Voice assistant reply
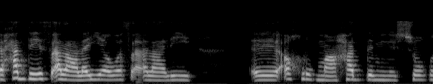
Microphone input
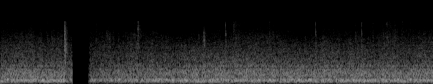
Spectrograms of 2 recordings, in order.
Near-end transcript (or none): none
